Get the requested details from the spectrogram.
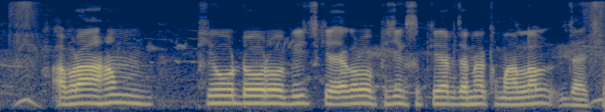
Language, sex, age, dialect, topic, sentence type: Maithili, male, 18-24, Bajjika, agriculture, statement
